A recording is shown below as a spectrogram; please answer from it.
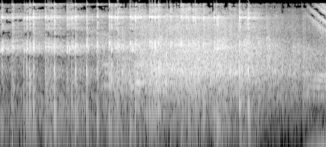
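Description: Castanets clicked in quick runs close to a microphone. From about three seconds in, a steady rush of noise rises under the clicks.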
